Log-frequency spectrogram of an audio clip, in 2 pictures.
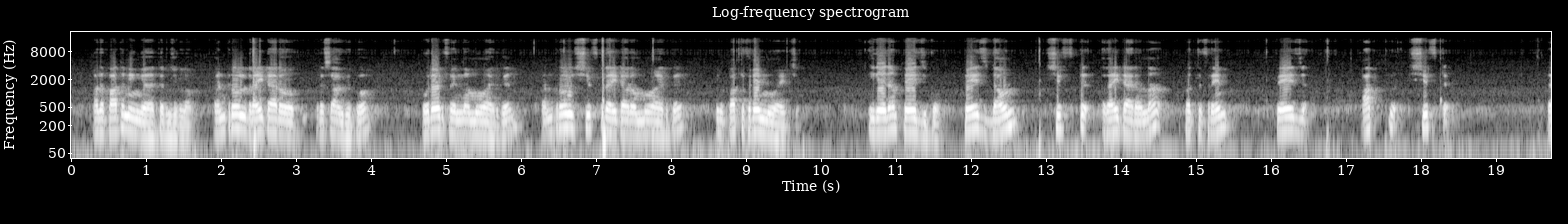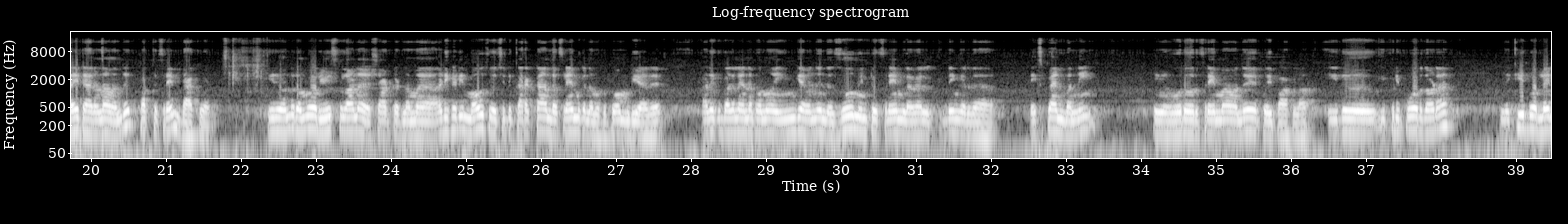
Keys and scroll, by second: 11.9 Page_Down, 17.0 Page_Up, 17.9 Page_Up.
